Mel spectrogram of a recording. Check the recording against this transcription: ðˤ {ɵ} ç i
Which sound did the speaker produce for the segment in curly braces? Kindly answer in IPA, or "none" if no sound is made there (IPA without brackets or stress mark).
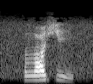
ɵ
